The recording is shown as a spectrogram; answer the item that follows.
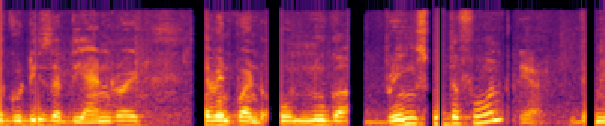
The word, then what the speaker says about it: Nougat: that the Android 7.0 Nougat brings with the phone, then you go with the How do you say it? Nougat. Nougat. Nougat. Nougat. The T is silent. Nougat.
